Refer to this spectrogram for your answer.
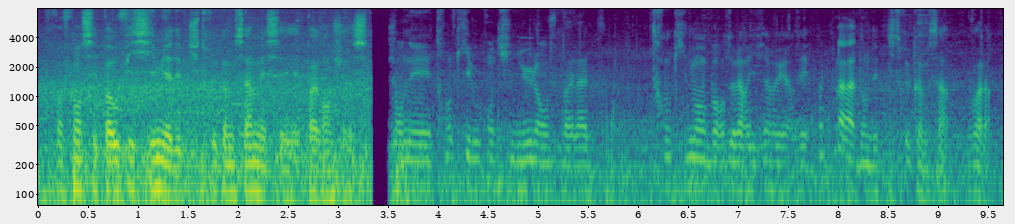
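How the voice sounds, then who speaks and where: A man talks at a very fast pace in a monotone, flat voice with a fairly low pitch and big swings in loudness. Audible room echo and noticeable background noise fill the recording. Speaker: travel vlogger. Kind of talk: vlog narration. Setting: outdoors walking in city. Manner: casual, relaxed.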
